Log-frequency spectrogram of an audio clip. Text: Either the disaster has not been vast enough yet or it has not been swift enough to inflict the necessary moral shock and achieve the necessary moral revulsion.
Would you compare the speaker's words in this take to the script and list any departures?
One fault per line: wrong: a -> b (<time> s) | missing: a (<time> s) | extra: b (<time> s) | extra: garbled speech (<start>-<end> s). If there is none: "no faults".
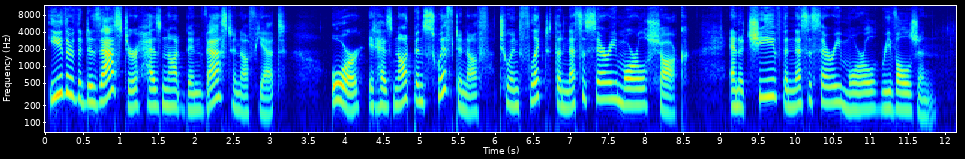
no faults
